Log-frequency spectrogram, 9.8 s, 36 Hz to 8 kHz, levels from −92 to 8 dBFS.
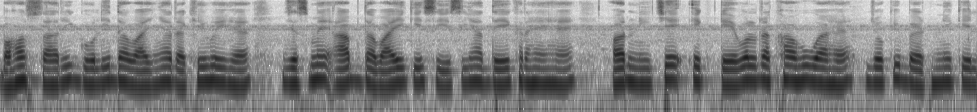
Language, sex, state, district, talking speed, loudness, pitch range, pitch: Hindi, male, Madhya Pradesh, Umaria, 160 wpm, -15 LUFS, 145-165 Hz, 155 Hz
